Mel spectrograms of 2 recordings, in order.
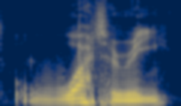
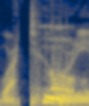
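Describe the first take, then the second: First: It is said like the word watery. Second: It is not said like the word watery. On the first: The name is a pun on watery. The speaker calls it right. "It's Watery" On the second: The pun in the name is missed. The speaker calls it wrong. "shouldn't be Waturi as everyone's pronouncing it"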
